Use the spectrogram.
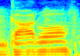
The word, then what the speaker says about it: gadwall: I've only ever read it and heard it pronounced like Godwall.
